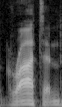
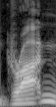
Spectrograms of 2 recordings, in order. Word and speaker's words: Groton: It's Groten, Massachusetts. So I or Graten, however you want to say it's I know it's Groten, but I don't know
